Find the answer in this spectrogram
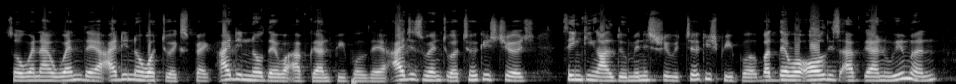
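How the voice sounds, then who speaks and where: A Hindi-speaking woman, a missionary guest speaker, gives her testimony at a church service in a mid-range voice, talking a little fast with hardly any pauses. Her delivery is informal and chatty, full of "um" and "uh," and she breaks off now and then to point things out to the congregation on a map.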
